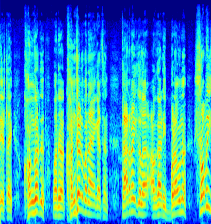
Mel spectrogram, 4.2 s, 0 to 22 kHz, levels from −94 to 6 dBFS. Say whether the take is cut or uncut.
cut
